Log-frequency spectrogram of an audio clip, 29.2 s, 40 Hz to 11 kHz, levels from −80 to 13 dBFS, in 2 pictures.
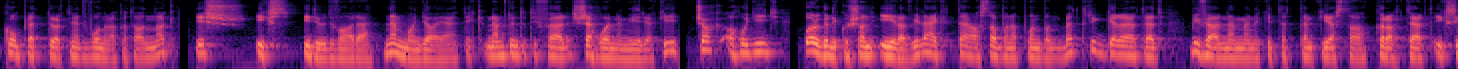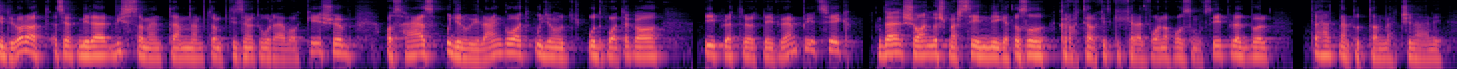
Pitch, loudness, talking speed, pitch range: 125 Hz, -19 LUFS, 165 wpm, 115-140 Hz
